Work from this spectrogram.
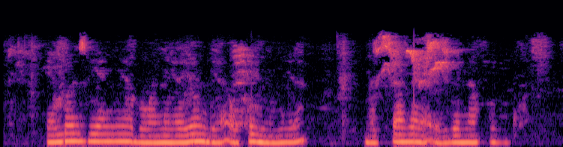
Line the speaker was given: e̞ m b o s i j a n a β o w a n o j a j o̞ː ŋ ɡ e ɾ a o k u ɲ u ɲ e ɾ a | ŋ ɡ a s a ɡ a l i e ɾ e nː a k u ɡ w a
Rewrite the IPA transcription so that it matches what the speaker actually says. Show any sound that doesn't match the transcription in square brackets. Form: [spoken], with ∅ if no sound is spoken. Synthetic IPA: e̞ m b o [z] i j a [ɲ] a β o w a n o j a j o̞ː ŋ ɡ e ɾ a o k u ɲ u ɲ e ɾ a | ŋ ɡ a s a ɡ a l [a] e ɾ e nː a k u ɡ w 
